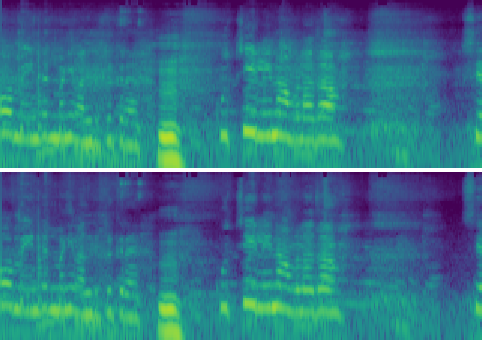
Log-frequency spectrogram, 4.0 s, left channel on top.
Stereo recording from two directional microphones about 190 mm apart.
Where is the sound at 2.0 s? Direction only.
40° right (ahead or behind).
